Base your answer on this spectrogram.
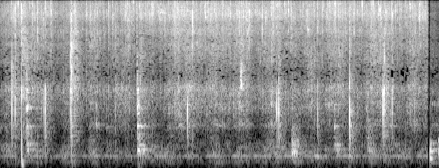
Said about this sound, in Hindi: धीमी आंच पर ही हम इसको भूनेंगे।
